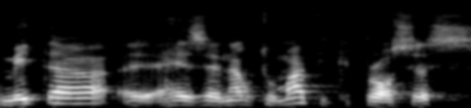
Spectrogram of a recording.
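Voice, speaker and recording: A man's voice moves at a moderate tempo, its pitch rising and falling in an ordinary way. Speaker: conference presenter. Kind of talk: conference presentation. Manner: halting.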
